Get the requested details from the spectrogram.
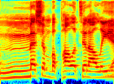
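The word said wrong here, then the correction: Mahershala Ali: Yep. – Oh, Mershala Ali.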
